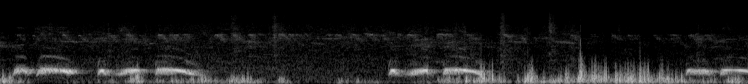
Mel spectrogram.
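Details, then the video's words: Spotted dove, recorded for luring birds to catch them, giving mellow two-part coos in groups, with pauses between phrases; steady crackling, clicking noise runs underneath. "Sound Spotted Dove Malay"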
